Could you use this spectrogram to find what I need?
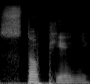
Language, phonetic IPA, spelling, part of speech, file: Polish, [ˈstɔpʲjɛ̇̃ɲ], stopień, noun, Pl-stopień.ogg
